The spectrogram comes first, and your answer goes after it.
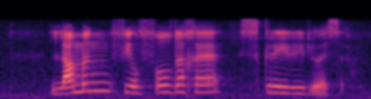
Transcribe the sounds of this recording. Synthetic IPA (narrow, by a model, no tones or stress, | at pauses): lɐməŋfiəlˠfəlˠdəχəskridiluəsə̰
